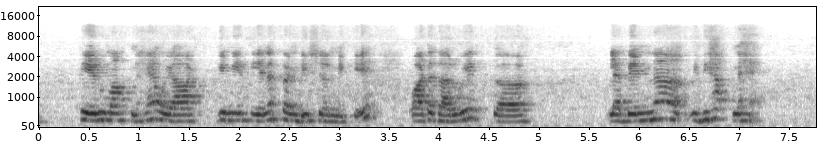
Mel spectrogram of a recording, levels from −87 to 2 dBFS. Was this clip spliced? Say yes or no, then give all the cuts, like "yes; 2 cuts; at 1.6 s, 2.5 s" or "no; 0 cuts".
no; 0 cuts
